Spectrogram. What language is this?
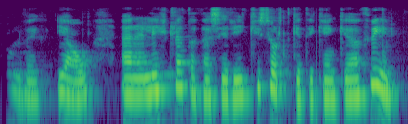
Icelandic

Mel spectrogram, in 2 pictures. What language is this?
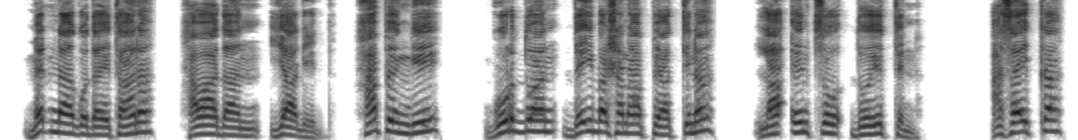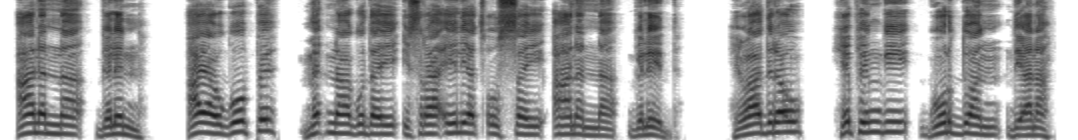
Dawro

